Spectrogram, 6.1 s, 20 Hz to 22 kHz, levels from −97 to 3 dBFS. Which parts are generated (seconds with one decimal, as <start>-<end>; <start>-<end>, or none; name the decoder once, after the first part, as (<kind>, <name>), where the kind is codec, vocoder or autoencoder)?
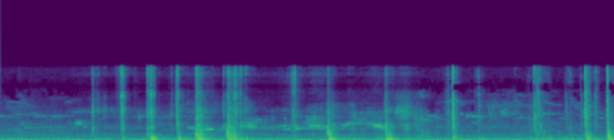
0.7-4.2 (codec, SNAC)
